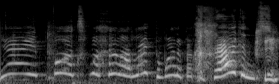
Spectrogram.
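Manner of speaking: put-on squealy, very high, loud little-kid cheering. Voicing little kids in a bookstore: little kids' voices. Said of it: "you hear the little kids going".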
